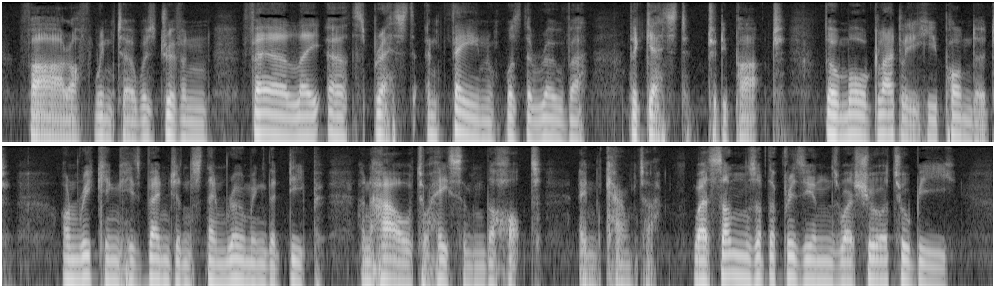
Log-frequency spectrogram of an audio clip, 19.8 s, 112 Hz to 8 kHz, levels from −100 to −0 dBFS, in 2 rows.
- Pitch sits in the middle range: No, low, 115 Hz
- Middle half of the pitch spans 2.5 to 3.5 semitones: Yes, average, 2.9 semitones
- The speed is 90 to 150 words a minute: Yes, average, 140 wpm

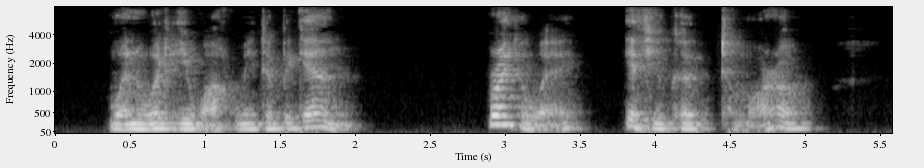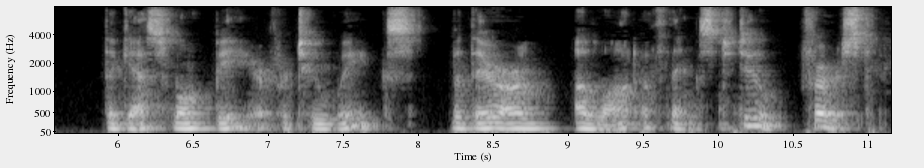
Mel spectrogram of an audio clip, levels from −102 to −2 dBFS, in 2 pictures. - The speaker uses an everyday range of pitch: No, narrow, 1.6 semitones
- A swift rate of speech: No, average, 170 wpm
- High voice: No, low, 120 Hz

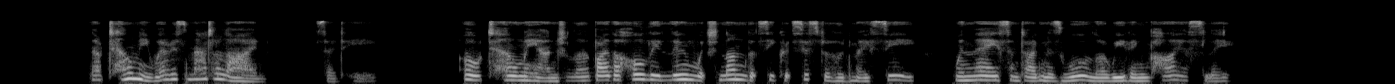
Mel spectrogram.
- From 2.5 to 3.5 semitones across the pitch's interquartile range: No, average, 4.6 semitones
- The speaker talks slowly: Yes, slow, 120 wpm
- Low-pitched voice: No, high, 190 Hz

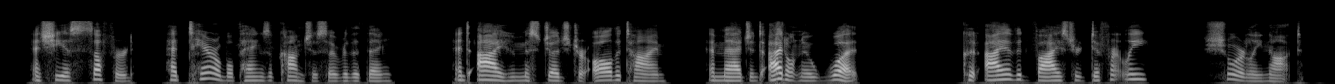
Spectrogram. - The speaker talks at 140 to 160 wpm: Yes, average, 150 wpm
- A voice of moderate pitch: Yes, medium, 180 Hz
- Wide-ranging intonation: No, average, 3.8 semitones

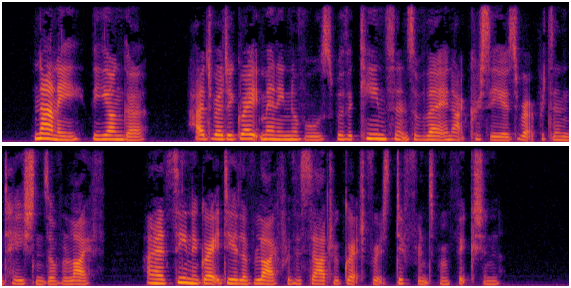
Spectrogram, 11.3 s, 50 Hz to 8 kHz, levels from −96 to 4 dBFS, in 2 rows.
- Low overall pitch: No, high, 215 Hz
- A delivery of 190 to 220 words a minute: Yes, average, 195 wpm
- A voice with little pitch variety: No, average, 3.0 semitones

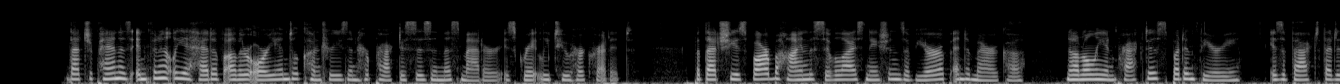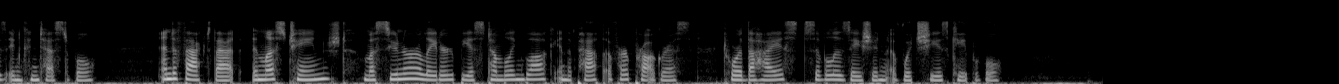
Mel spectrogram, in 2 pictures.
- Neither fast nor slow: Yes, average, 170 wpm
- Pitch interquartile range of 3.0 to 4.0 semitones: No, narrow, 2.4 semitones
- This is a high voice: Yes, high, 215 Hz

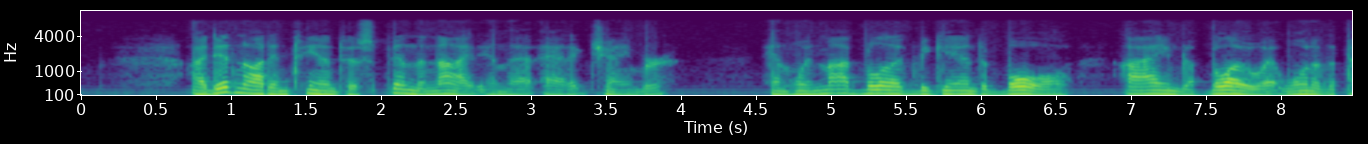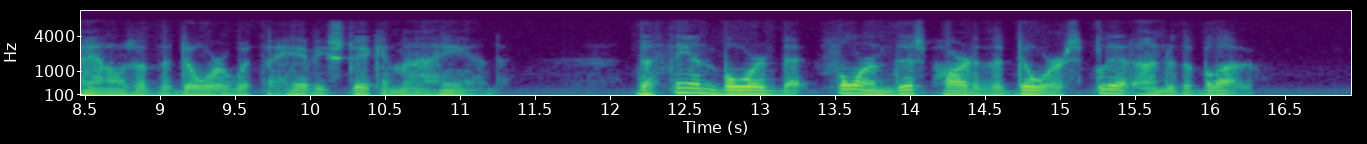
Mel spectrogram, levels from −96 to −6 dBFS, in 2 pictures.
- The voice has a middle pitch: No, low, 115 Hz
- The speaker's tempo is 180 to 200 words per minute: Yes, average, 185 wpm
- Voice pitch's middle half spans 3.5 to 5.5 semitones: Yes, average, 3.9 semitones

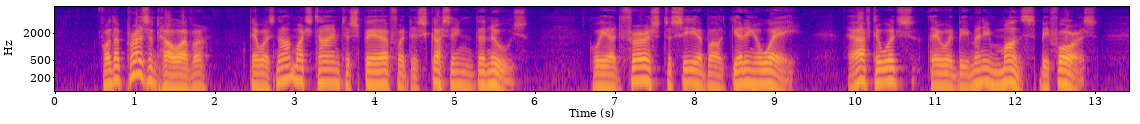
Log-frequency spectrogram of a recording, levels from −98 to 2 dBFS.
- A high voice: No, medium, 140 Hz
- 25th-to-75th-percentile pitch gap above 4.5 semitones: No, average, 4.0 semitones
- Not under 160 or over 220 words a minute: No, average, 140 wpm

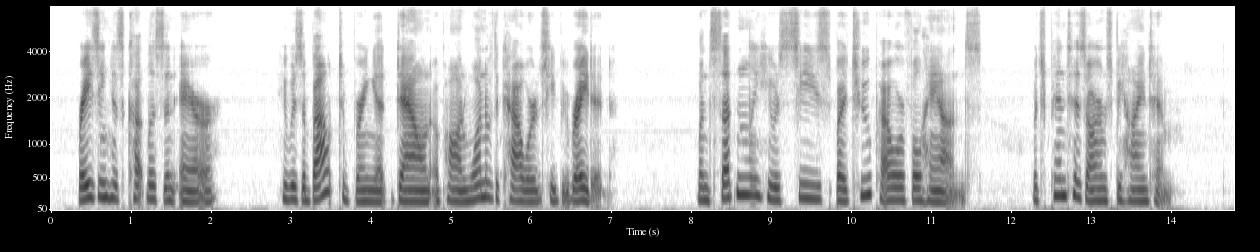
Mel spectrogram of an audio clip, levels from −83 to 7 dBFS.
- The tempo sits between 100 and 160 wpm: Yes, average, 140 wpm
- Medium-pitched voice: Yes, medium, 180 Hz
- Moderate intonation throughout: Yes, average, 3.5 semitones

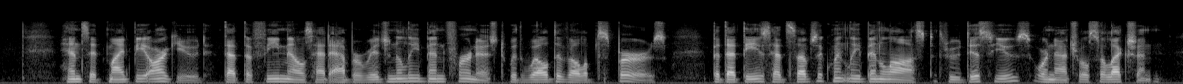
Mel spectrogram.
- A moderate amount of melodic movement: Yes, average, 3.4 semitones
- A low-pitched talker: Yes, low, 120 Hz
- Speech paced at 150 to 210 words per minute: No, average, 140 wpm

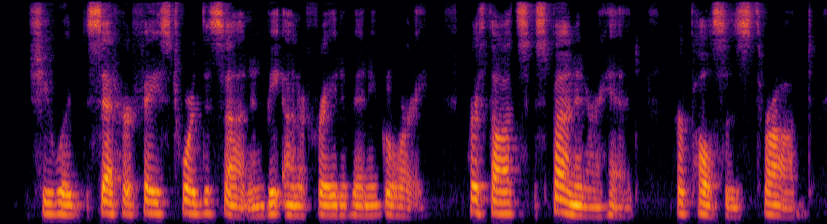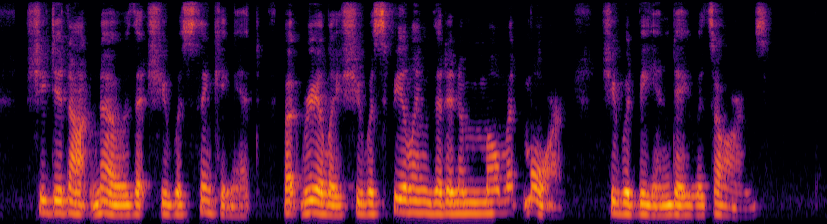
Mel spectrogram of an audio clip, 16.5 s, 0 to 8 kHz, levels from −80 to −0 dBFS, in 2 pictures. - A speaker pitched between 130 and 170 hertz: Yes, medium, 140 Hz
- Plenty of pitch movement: No, narrow, 2.6 semitones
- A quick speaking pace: No, average, 175 wpm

